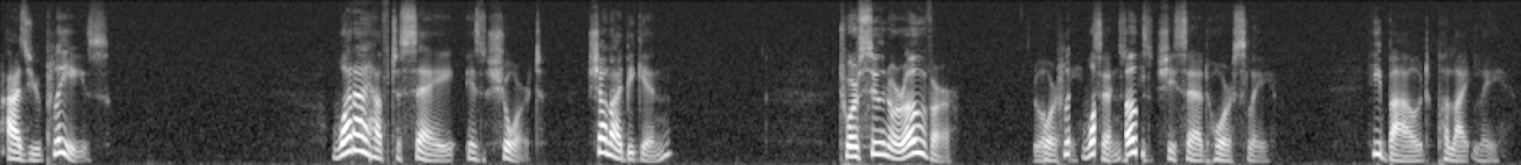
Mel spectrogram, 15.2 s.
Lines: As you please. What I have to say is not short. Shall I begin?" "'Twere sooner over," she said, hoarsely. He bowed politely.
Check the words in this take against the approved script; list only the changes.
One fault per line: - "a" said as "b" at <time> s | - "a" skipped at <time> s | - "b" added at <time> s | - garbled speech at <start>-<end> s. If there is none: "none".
- "not" skipped at 4.9 s
- garbled speech at 10.3-11.5 s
